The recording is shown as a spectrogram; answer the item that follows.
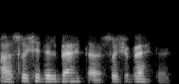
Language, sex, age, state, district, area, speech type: Kashmiri, male, 18-30, Jammu and Kashmir, Ganderbal, rural, conversation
